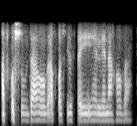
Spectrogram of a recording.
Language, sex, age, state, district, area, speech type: Hindi, female, 30-45, Bihar, Vaishali, rural, conversation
